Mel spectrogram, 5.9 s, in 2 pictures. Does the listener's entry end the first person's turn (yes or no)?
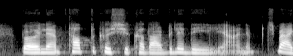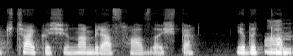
no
